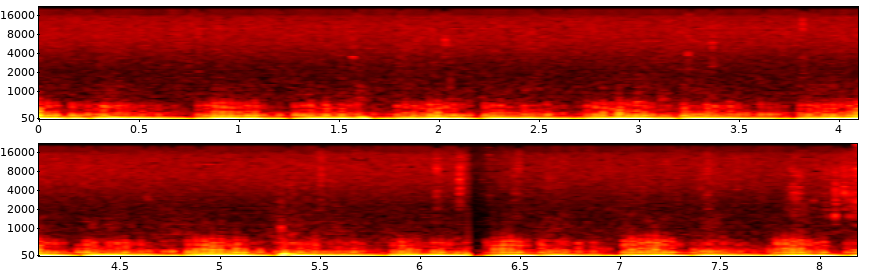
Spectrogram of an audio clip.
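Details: Low, throaty purr of a domestic cat rising and falling in even breaths about once per second, while a fireplace crackles softly with a few brief pops.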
